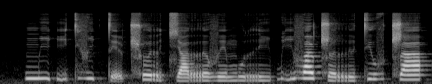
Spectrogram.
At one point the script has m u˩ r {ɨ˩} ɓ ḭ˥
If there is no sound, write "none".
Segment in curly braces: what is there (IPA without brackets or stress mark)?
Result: i˩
